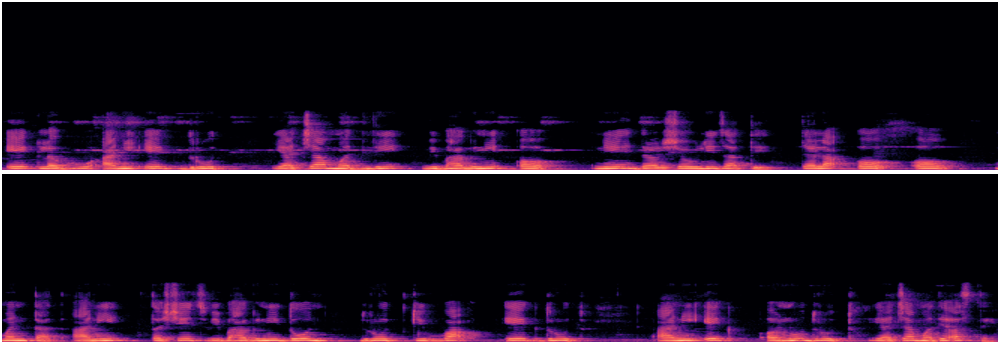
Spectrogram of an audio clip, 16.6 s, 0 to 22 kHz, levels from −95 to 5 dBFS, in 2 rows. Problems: none marked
